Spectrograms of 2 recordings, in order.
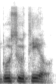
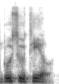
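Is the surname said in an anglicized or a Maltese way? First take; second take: Maltese; Maltese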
